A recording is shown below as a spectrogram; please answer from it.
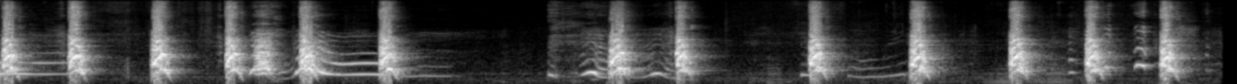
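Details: Samoyed howling while a recording of a white husky howling plays: bursts of sharp yelping barks in quick clusters, broken by a short pause, with drawn-out wavering howl tones between some barks.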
